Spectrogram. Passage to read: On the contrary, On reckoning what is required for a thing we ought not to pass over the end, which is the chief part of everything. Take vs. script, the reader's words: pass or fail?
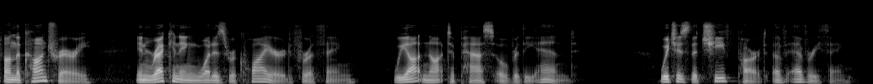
fail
